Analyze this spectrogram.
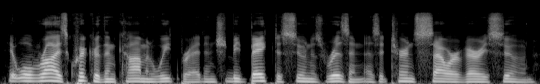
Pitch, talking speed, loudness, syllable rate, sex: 130 Hz, 245 wpm, -18 LUFS, 5.2 syllables/s, male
